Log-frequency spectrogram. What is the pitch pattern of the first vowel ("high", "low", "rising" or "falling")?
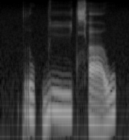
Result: low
